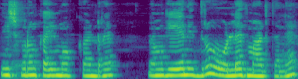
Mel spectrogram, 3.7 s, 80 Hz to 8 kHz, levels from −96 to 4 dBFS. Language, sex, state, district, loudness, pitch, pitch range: Kannada, female, Karnataka, Shimoga, -12 LUFS, 225 Hz, 215-235 Hz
